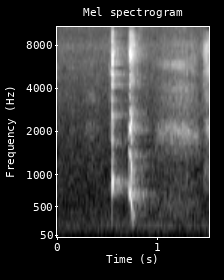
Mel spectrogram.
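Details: Two short, sharp hiccups about a fifth of a second apart in a quiet room, from a 3-week-old baby boy with baby acne, awake and in a good mood.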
